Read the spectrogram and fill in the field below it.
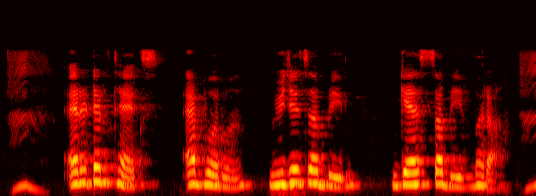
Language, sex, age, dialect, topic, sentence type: Marathi, female, 31-35, Southern Konkan, banking, statement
